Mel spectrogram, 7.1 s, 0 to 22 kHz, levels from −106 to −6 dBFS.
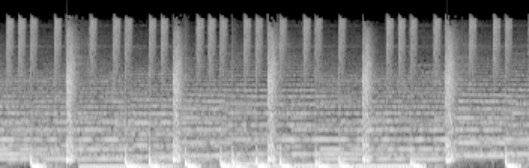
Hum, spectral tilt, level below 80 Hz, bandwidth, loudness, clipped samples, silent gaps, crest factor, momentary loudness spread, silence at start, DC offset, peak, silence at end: none; -5.5 dB/octave; -14 dBFS; 15 kHz; -14 LUFS; under 0.1%; none; 12 dB; 7 LU; 0 s; under 0.1%; 0 dBFS; 0 s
